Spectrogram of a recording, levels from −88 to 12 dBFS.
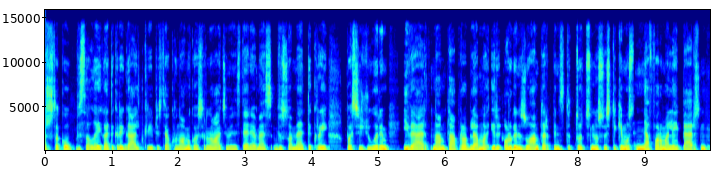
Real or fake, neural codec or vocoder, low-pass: real; none; 14.4 kHz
